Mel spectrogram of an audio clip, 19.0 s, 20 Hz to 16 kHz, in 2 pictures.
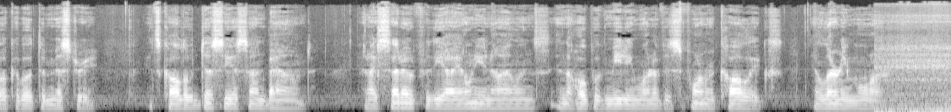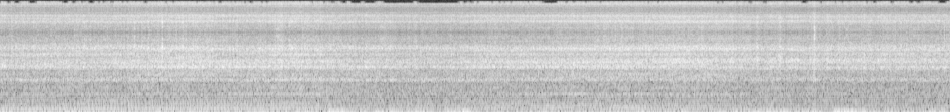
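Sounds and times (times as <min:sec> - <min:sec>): motorcycle engine running: 0:08.8 - 0:19.0
wind and road noise: 0:08.8 - 0:19.0.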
